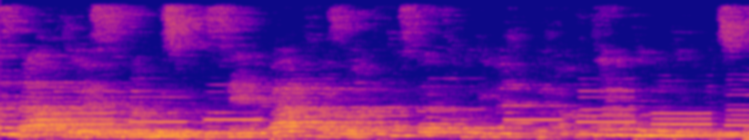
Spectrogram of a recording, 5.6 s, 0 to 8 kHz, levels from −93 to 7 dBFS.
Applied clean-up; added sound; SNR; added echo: classical method WPE with log-MMSE.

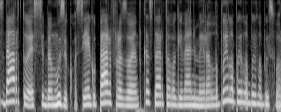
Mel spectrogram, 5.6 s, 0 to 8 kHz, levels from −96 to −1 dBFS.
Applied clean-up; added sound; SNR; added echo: none; none; none; none.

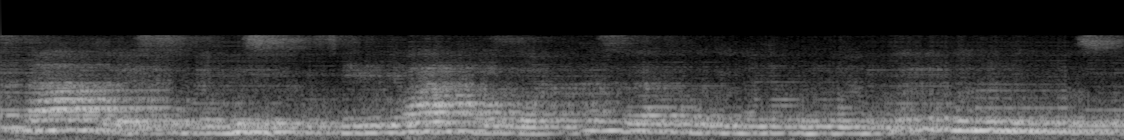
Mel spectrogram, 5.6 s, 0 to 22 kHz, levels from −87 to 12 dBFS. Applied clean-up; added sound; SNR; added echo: neural separator model SepFormer DNS4.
